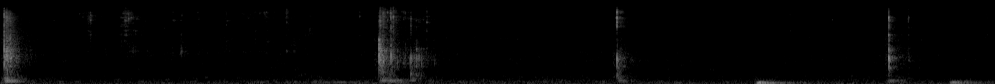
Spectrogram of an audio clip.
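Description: Hands stir a pile of cardboard jigsaw puzzle pieces in a box lid, then lift pieces and let them fall back. Soft rustling is broken by several sharp, bright clattering bursts as the pieces drop, some with a dull low thump, each dying away almost at once.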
